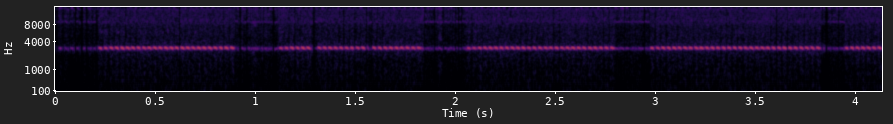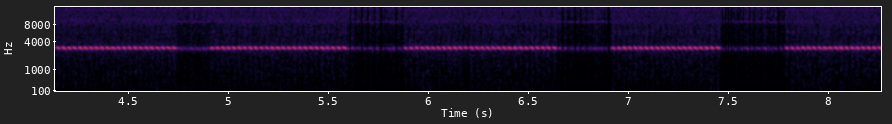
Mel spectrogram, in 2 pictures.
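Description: Very faint cricket chirping: a steady high trill repeated in runs just under a second long, about once a second, with short breaks between them.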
